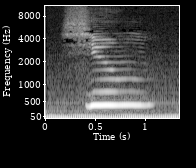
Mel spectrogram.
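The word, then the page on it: xing: tone 1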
